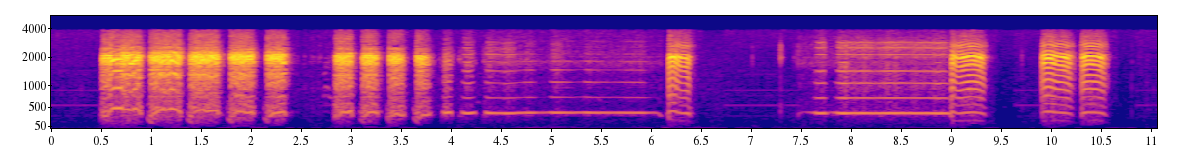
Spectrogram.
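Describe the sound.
A duck call is blown to show the reed dropping out of oscillation as forward pressure is reduced. A rapid series of sharp, raspy quacks, then drawn-out, wavering mournful notes that sag and break, repeated twice and ending with a few quick quacks.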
